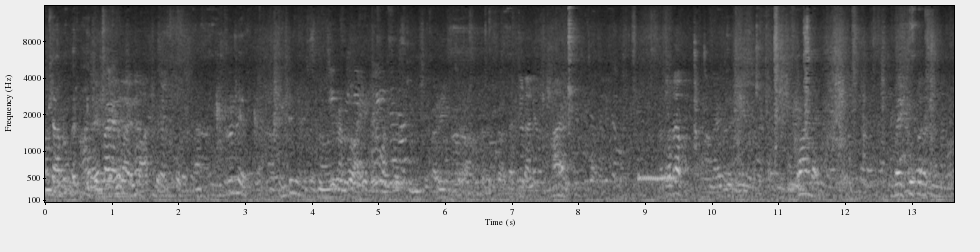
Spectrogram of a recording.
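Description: A young woman talks animatedly close by.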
